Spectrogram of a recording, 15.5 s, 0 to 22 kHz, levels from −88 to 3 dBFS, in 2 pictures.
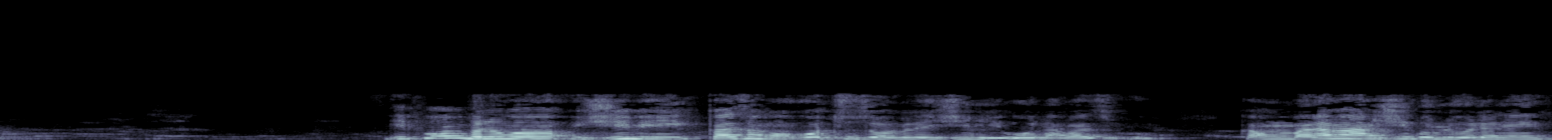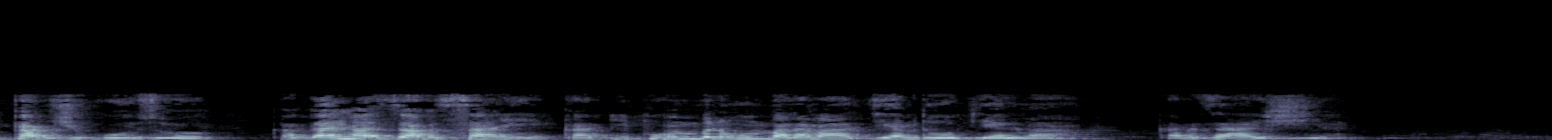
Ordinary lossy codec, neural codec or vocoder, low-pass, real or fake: MP3, 32 kbps; codec, 16 kHz, 4 kbps, FreqCodec, larger model; 7.2 kHz; fake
